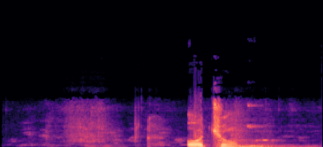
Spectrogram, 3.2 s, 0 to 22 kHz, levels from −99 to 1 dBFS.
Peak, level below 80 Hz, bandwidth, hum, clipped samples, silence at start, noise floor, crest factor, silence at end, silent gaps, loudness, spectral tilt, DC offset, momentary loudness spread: -2 dBFS; -54 dBFS; 7.8 kHz; none; under 0.1%; 0.85 s; -54 dBFS; 18 dB; 0.55 s; none; -16 LUFS; -5 dB/octave; under 0.1%; 27 LU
